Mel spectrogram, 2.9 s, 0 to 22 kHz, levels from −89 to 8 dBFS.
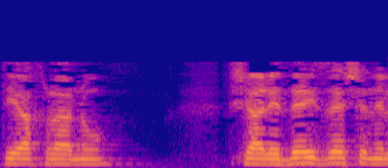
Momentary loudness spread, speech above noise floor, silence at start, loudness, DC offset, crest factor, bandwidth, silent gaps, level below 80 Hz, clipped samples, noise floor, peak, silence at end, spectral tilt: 11 LU; 39 dB; 0 s; -20 LUFS; under 0.1%; 16 dB; 5 kHz; none; -60 dBFS; under 0.1%; -59 dBFS; -6 dBFS; 0 s; -8 dB/octave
